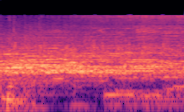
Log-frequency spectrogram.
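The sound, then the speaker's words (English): Loud shouting and cheering from a church audience giving a shout of praise at a Sunday service, a dense, continuous roar of voices and whoops lasting about two seconds. “Are you expectant this morning? Come on, give God a shout of praise.”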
